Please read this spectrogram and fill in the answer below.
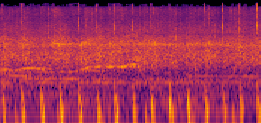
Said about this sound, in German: Komm, können wir, können wir mal diesen Leuten mal einen richtig großen Applaus geben? Hey, mega.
